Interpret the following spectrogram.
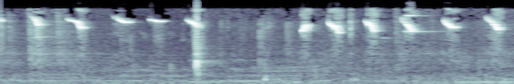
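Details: Squirrel calling its mother, described as a pest: a rapid series of thin, very high-pitched squeaks, each sliding downward, repeated roughly twice a second with brief gaps, over a soft low background hiss and one faint click.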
